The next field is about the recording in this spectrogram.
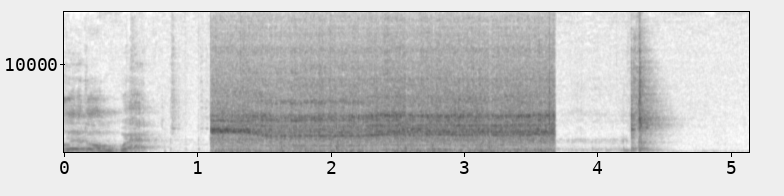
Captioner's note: machine whirring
